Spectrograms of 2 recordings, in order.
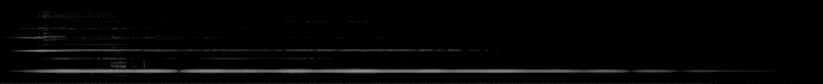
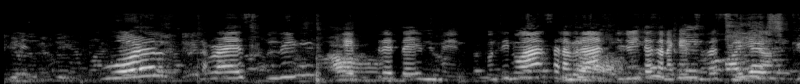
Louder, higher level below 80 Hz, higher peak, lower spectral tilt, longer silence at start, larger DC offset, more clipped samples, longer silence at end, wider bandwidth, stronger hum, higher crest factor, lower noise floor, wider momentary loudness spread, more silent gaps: second, -39 LUFS vs -19 LUFS; second, -82 dBFS vs -66 dBFS; second, -28 dBFS vs -2 dBFS; second, 0.5 dB/octave vs -3 dB/octave; about the same, 0.1 s vs 0.1 s; neither; neither; first, 1.1 s vs 0 s; first, 16 kHz vs 11.5 kHz; neither; second, 12 dB vs 20 dB; first, -78 dBFS vs -41 dBFS; second, 14 LU vs 21 LU; neither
